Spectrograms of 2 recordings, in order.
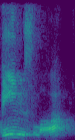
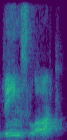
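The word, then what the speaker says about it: Wien's law: there's an equation called veen's law spelled with the w but pronounced with the v veen's law it tells you where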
